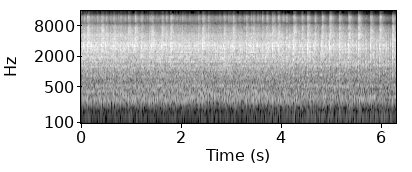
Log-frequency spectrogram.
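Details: 2002 CR125 two-stroke after port work and carb rejetting, running without choke with idle turned up: crisp, steady idle with fast even popping and no stumbling or dying; normal idle, now running great.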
